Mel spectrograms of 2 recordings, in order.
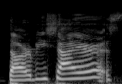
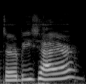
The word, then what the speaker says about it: Derbyshire: it's it's spelled uh darby shire darby shire say it like that not derbyshire even though it has an e in it it's pronounced with an a darby shire yeah i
